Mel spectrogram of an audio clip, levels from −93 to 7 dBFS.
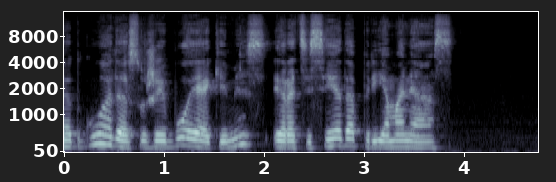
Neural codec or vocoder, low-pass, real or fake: none; 14.4 kHz; real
